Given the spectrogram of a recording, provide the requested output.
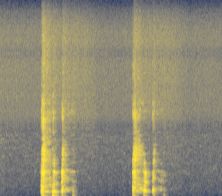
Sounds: Cough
